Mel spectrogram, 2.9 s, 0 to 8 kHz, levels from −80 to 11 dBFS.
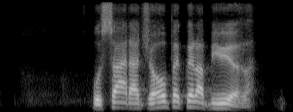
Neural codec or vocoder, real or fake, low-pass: codec, 24 kHz, 0.5 kbps, DualCodec; fake; 7.2 kHz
